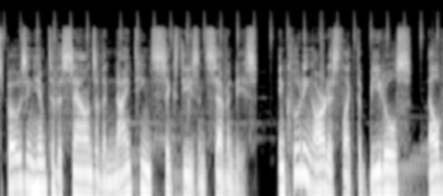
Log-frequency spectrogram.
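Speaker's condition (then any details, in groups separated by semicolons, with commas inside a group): No condition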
